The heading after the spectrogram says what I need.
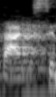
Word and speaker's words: taxi: um táxi na palavra taxi nós temos quatro letras e 5 fonemas Qual é a letra x da palavra taxi é pronunciado com som de c e s tá então esses são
